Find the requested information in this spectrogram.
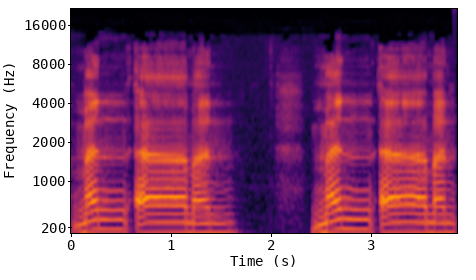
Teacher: مع الهمزه من اقصى الحلق كقوله تعالى من امن من امن فنون ساكنه من طرف اللسان والهمزه بعدها من اقصى الحلق فهما حرفان متباعدان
